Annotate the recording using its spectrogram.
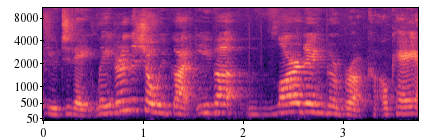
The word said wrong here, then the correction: Eva: Oh, and I said it wrong already. It's Ava.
